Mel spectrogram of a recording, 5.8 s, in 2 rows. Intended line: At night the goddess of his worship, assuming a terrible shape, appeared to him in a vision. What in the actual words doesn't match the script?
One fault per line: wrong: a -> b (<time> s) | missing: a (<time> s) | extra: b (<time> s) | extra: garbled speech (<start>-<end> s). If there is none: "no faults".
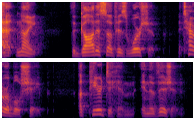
missing: assuming (2.4 s)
